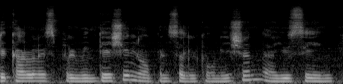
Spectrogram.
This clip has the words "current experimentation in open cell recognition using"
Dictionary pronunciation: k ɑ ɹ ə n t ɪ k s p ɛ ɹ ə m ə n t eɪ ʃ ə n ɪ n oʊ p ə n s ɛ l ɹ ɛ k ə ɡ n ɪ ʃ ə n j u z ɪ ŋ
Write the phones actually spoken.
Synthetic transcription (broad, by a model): k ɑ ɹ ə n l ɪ s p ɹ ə m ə n t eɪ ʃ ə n ɪ n oʊ p ə n s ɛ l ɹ k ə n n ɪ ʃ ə n j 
